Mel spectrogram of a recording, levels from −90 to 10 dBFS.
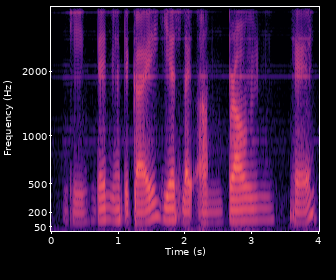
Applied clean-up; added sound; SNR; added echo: neural separator model SepFormer DNS4.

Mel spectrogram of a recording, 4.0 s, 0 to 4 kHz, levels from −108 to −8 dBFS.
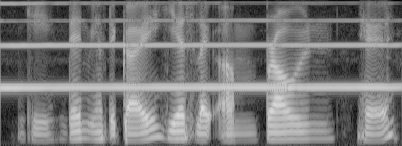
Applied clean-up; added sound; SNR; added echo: none; Wind instrument, woodwind instrument; 1 dB; none.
